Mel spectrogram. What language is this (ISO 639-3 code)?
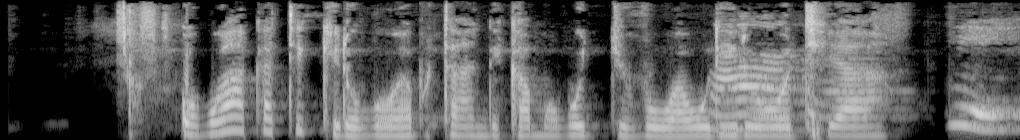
lug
